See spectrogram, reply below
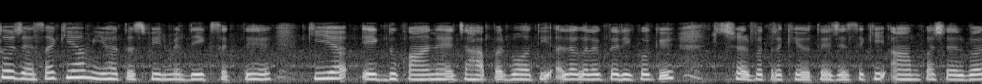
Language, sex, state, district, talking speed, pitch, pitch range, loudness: Hindi, female, Uttar Pradesh, Jyotiba Phule Nagar, 165 wpm, 235 Hz, 225-250 Hz, -16 LUFS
